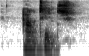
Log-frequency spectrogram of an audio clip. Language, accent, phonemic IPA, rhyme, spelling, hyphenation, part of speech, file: English, Southern England, /ˈaʊ.tɪd͡ʒ/, -aʊtɪdʒ, outage, out‧age, noun, LL-Q1860 (eng)-outage.wav
- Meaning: 1. A temporary suspension of operation, especially of electrical power supply 2. The amount of something lost in storage or transportation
